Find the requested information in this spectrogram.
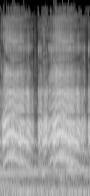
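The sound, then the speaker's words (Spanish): A black vulture (gallinazo) calls in the sugarcane country of Paramonga, giving two loud, hoarse, rasping caws in quick succession. “Paramonga, tierra de cañaverales, tierra donde el gallinazo canta.”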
